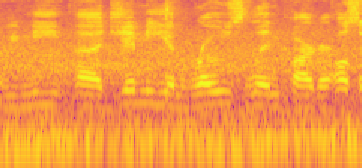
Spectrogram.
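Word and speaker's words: Rosalynn: meet uh Jimmy and Roslin Carter also yes that's how you pronounce it Roslin not Roslin I got to do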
